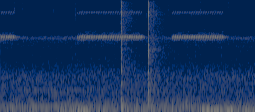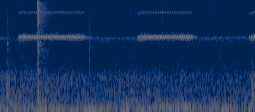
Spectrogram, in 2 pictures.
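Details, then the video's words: Crickets chirping at night beside a campfire: high, steady pulsed trills repeating in short bursts with brief gaps, broken by a few sharp crackles and pops from the fire, over a low background rumble. "Kamp Ateşi ve Cırcır Böceği Eşliğinde Dinlendirici Gece Sesi"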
